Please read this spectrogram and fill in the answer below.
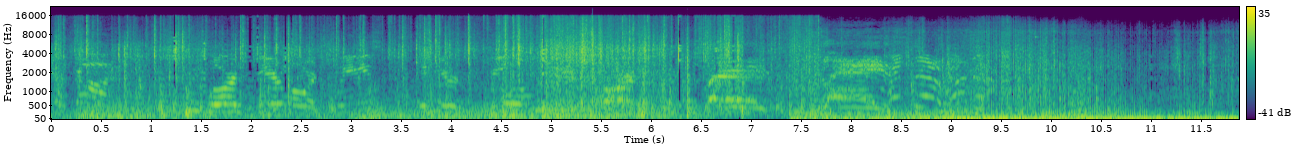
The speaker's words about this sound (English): That's the back window of the car being blown out, and the tornado actually coming into the car, the overpressure.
